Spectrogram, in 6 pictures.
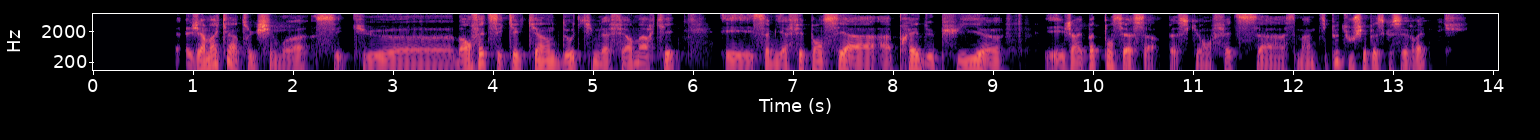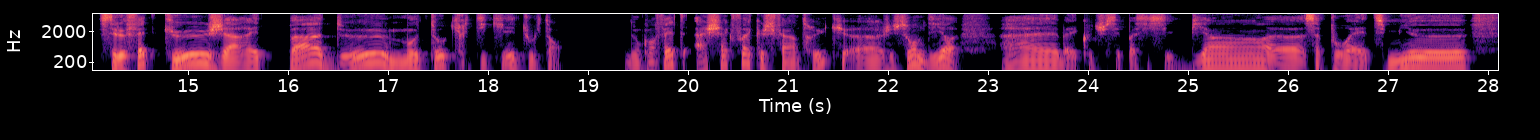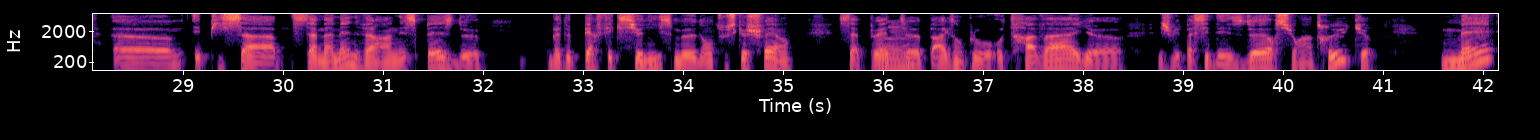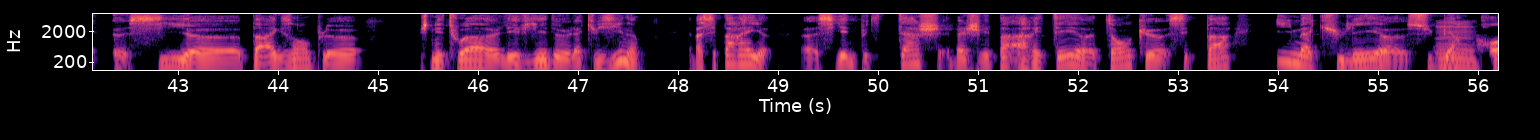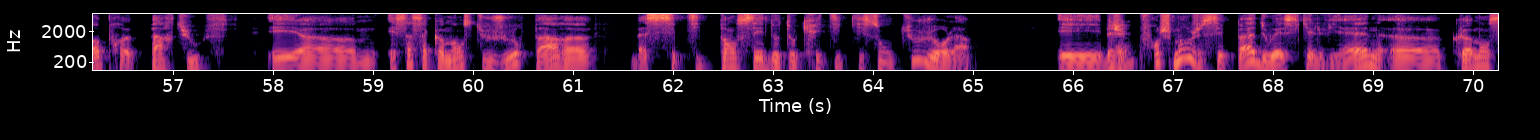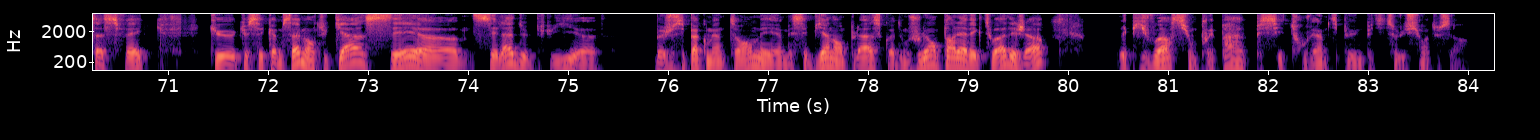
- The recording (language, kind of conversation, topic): French, advice, Comment puis-je remettre en question mes pensées autocritiques et arrêter de me critiquer intérieurement si souvent ?
- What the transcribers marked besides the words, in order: stressed: "immaculé"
